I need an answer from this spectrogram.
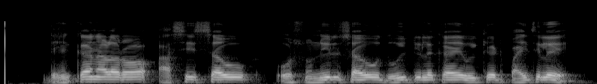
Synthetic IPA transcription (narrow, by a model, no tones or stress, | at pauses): ɖʱḛ̃ŋkanaɭɔɾɔa̰sissau | osunilsaud̪ujʈilekʰaewikeʈpajt̪ʰile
